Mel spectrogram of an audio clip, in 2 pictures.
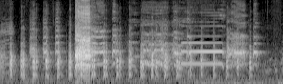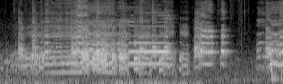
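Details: Cockerel and hens on a farm: rapid rhythmic clucks, a sharp flapping burst, then sustained crows and cackling in overlapping waves, ending with a few scattered clucks.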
